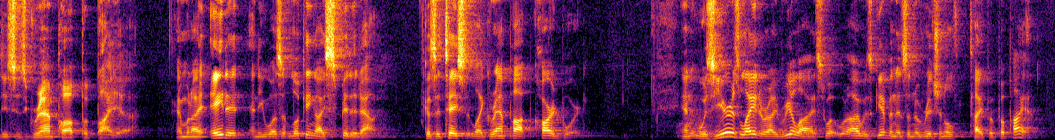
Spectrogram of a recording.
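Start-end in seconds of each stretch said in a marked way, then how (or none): 0.0-1.6 put-on Jamaican-accented delivery. Retelling what a friend said handing over a papaya: imitating a Jamaican accent. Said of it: "in his wonderful Jamaican accent said".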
